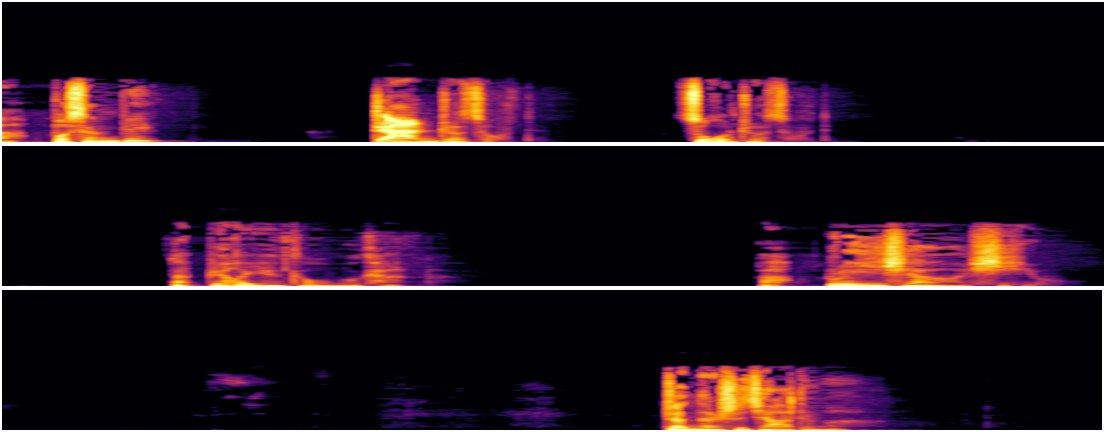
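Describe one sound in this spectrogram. An elderly man speaks calmly, close to a microphone, in short phrases with long pauses.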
